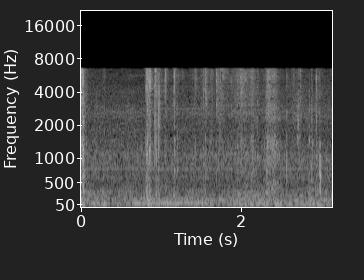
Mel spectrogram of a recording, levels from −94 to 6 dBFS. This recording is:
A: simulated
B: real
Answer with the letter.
A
